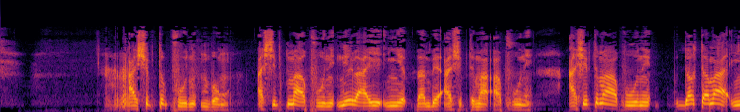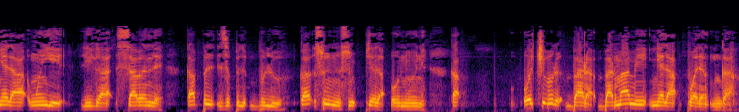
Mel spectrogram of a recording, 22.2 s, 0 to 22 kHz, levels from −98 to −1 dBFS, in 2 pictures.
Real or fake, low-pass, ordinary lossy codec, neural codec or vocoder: real; 10.8 kHz; MP3, 32 kbps; none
